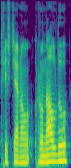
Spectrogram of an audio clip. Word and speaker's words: Cristiano Ronaldo: Och då börjar jag med Cristiano Ronaldo.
